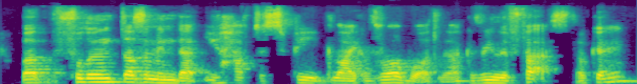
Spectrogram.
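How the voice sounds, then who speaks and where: A medium-pitched male voice with a Turkish accent over a quiet background. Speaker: English teacher. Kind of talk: tutorial. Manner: natural pace with hesitations.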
